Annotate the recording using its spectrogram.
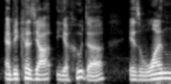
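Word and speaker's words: יהודה: but they thought that the name for Judah in Hebrew was Yahudah because they don't know how to pronounce it correctly. And because Yah Ye Yehuda is one letter away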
